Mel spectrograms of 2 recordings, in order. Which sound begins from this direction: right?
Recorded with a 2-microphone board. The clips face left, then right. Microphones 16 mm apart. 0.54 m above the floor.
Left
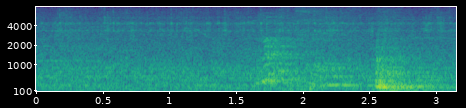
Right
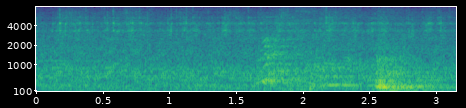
A child speaking, at 1.6 s.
